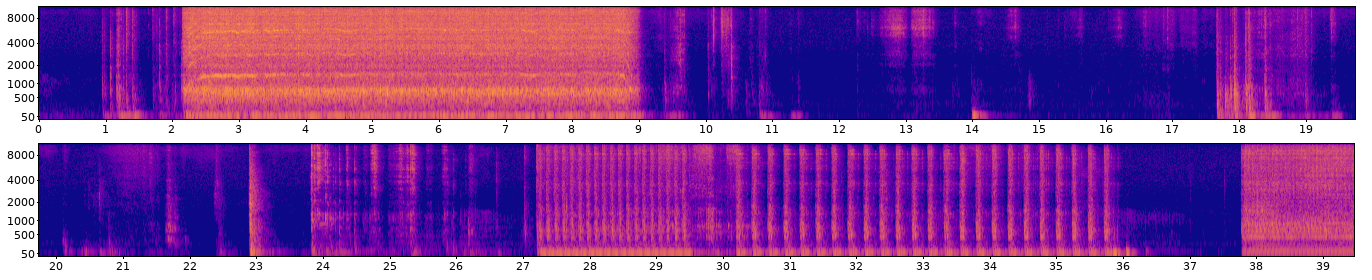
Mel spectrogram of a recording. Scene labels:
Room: kitchen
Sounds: coffee machine

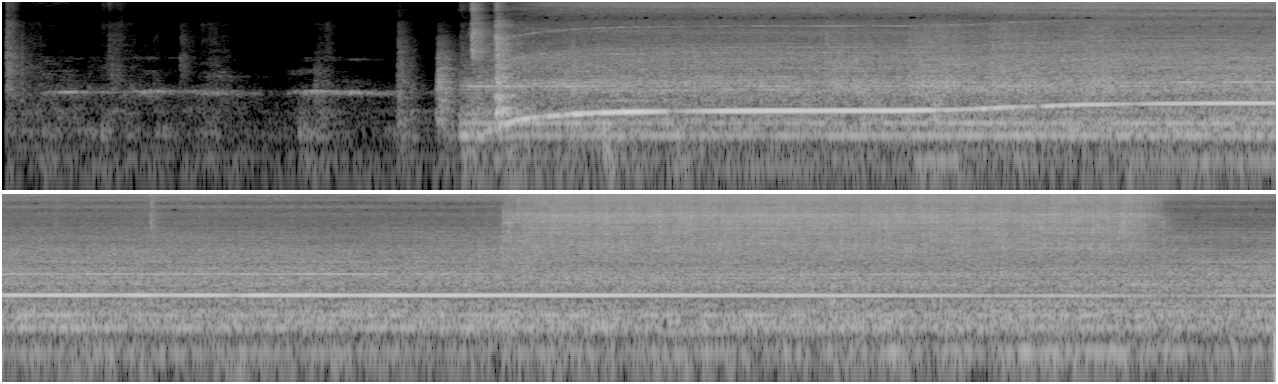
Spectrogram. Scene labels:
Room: kitchen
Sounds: footsteps, vacuum cleaner, running water

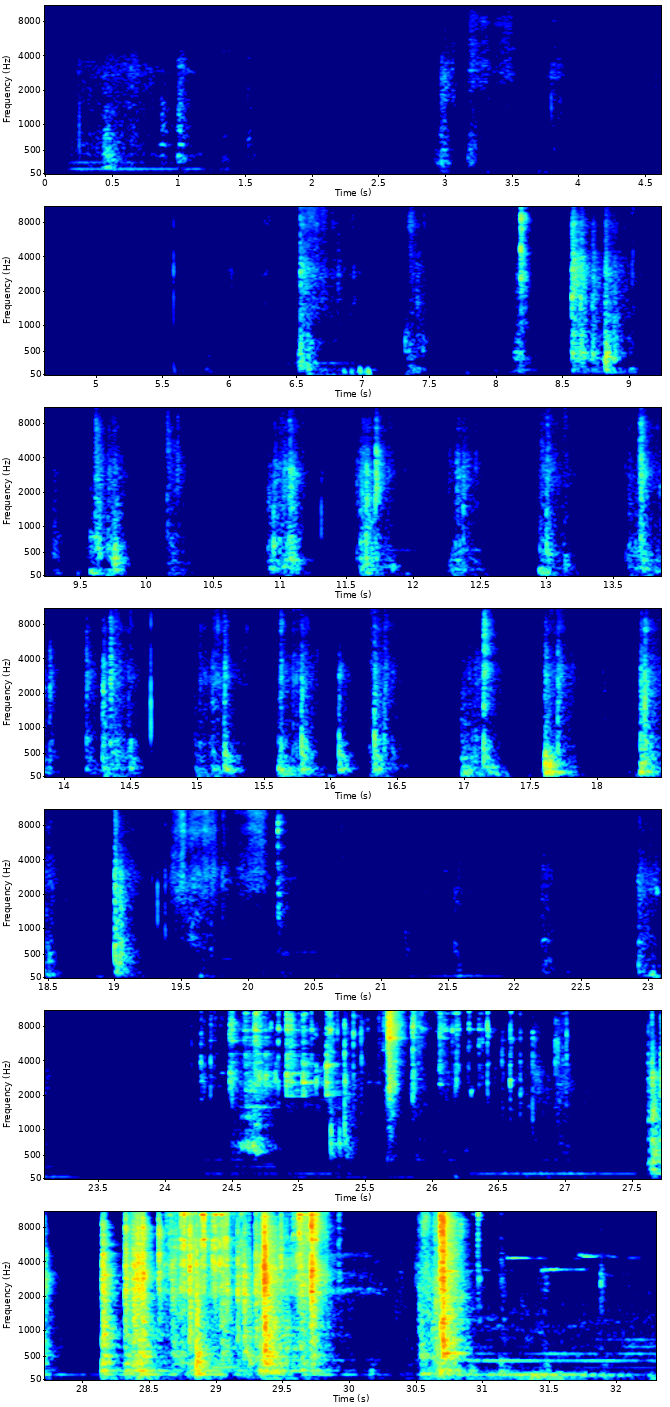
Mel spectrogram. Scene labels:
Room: bedroom, hallway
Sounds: footsteps, light switch, keys, door

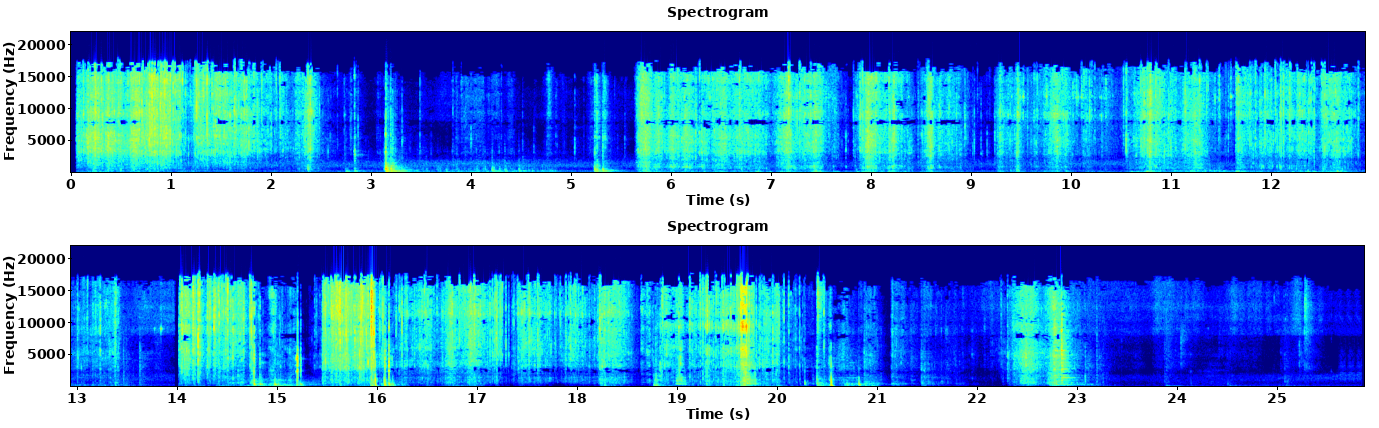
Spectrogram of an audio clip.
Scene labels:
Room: kitchen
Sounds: wardrobe or drawer, cutlery and dishes

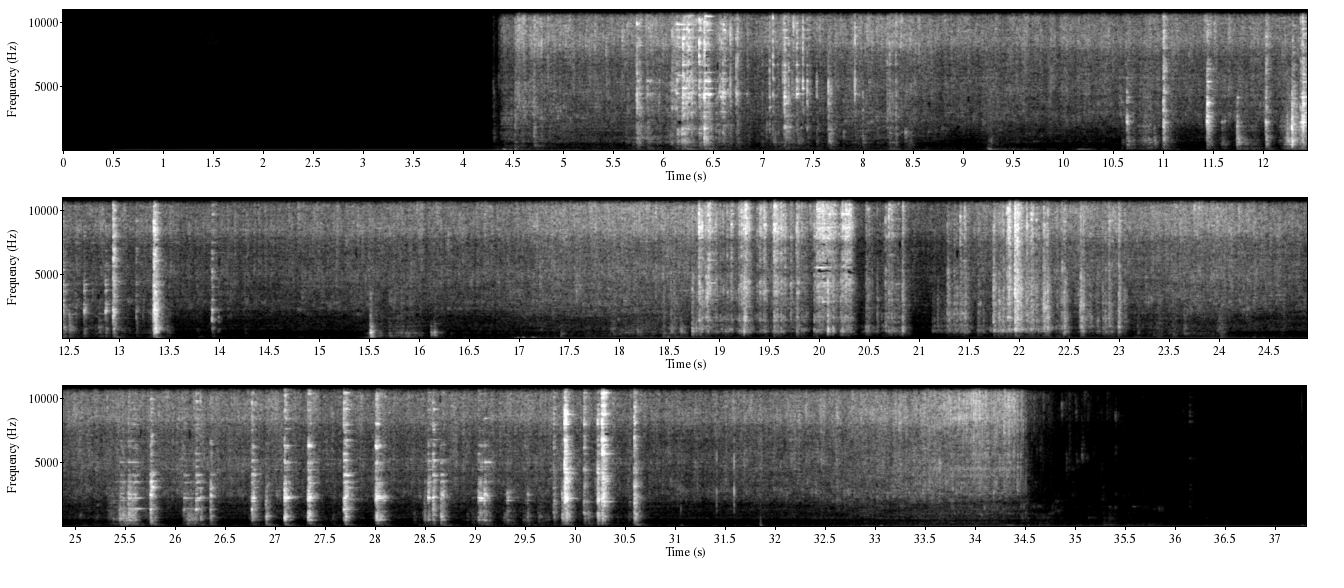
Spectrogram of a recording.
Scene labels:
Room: kitchen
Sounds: running water, cutlery and dishes, footsteps

